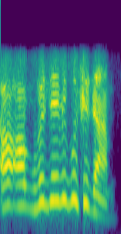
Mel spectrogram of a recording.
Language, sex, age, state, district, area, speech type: Assamese, female, 45-60, Assam, Goalpara, rural, conversation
